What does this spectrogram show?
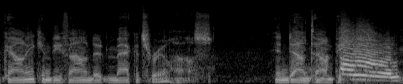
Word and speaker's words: Mackett's: And the best burger in all of Tazewell County can be found at Mackett's Rail House in downtown Pekin. Yes, you're McQuetz, right. Yeah. it's how McQuetz. it's pronounced, and it is wonderful food.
